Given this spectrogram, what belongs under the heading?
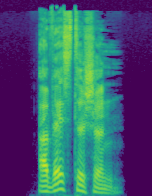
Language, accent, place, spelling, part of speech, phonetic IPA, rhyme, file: German, Germany, Berlin, awestischen, adjective, [aˈvɛstɪʃn̩], -ɛstɪʃn̩, De-awestischen.ogg
- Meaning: inflection of awestisch: 1. strong genitive masculine/neuter singular 2. weak/mixed genitive/dative all-gender singular 3. strong/weak/mixed accusative masculine singular 4. strong dative plural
